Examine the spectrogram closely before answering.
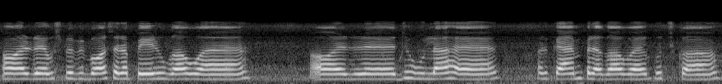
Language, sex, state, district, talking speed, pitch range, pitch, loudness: Hindi, female, Bihar, Patna, 155 wpm, 240-265 Hz, 250 Hz, -14 LUFS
